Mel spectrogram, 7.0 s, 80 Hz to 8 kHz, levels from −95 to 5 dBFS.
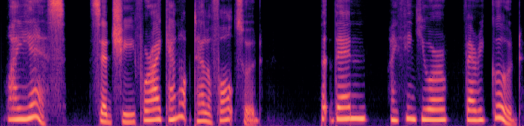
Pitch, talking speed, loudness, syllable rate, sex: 225 Hz, 155 wpm, -19 LUFS, 4.4 syllables/s, female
